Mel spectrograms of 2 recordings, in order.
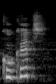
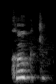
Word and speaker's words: cooked: it goes this way cook cooked so it's not cook it cooked mm-hmm cooked ask asked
